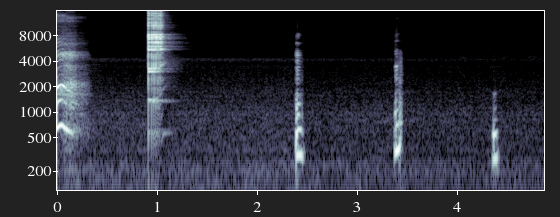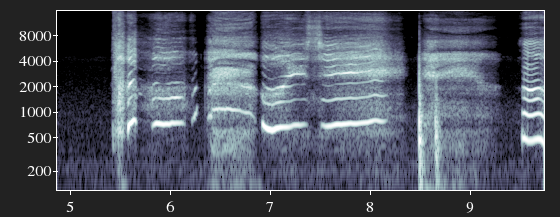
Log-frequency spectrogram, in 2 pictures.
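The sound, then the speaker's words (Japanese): Glasses clink together in a toast while drinking at home, a handful of brief, bright taps spaced about a second apart, followed by drawn-out voiced sighs and moans without clear words. “じゃあとりあえず乾杯しよっか。”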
